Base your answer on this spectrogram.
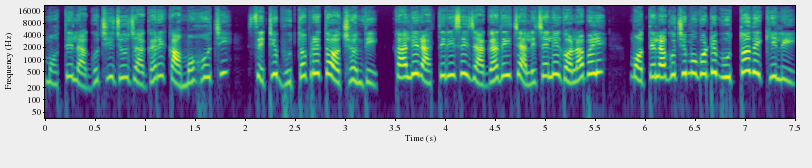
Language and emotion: Odia, fearful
